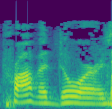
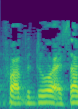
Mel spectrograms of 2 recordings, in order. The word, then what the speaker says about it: Providors: Peter, I mispronounced it. It's called Providors. – Providors. – Not Providoras. I'm thinking Spanish.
